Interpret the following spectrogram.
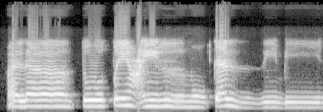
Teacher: Ujung lidah belakang gigi kat gusi tu. Rumah dia sama tapi sifatnya lain. Ta nipis, to tebal. So, fala tuti kena switchkan daripada nipis ke tebal.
